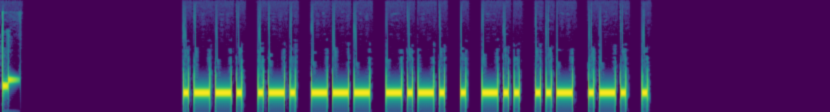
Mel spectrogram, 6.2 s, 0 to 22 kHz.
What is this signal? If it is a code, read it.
Morse code, heard as a keyed tone, about 30 wpm, 700 Hz. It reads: PROCEDURE
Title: Top 1751-2000 Words 30wpm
